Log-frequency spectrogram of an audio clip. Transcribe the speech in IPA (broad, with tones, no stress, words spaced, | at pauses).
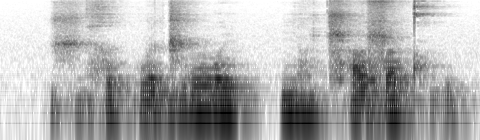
ʃi̤˨xɵ˨ kʷa˨d͡ʒi˦ ŋʷi˦ | ja̤˦ʈ͡ʂʰa˨ʂa˦ kʷʰi̤˨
